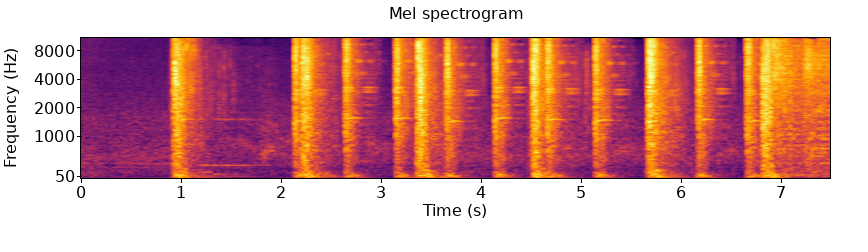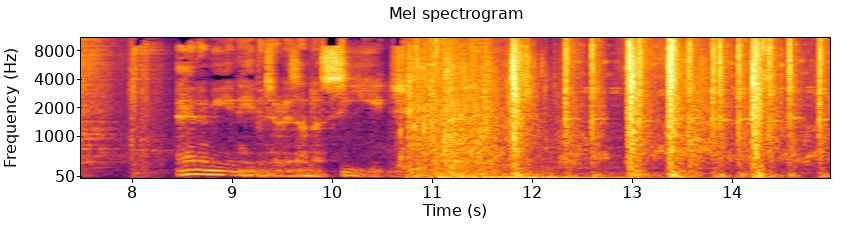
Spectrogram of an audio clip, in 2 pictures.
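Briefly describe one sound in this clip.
Heavy weapon blows strike again and again in quick bursts.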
